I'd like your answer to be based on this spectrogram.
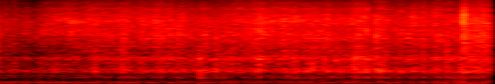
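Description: Soy sauce stir-fried in a hot pan for Chinese-style gobi manchurian with capsicum, giving a steady, close hiss of sizzling and frying that holds for the whole stretch with slight swells.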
